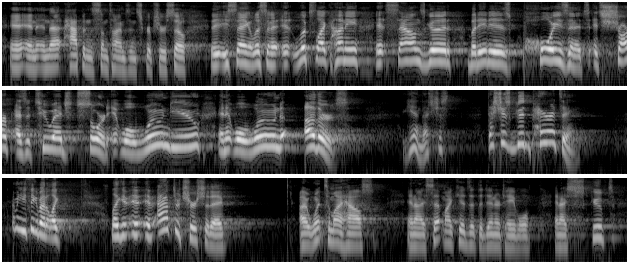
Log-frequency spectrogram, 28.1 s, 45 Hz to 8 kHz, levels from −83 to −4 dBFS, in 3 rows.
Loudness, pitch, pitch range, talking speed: -27 LUFS, 195 Hz, 150-230 Hz, 165 wpm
